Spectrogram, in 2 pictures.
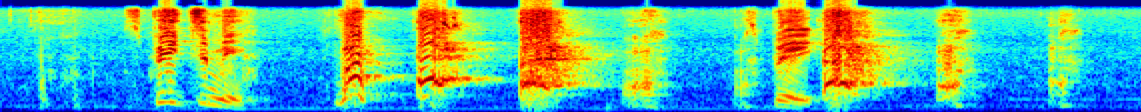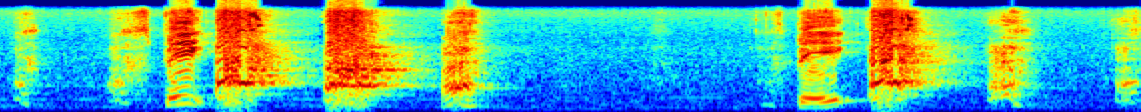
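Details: Dante, a pet dog, answers repeated commands to speak with a rapid run of loud barks and yelps, bursts closely packed over several seconds, mixed with a person saying speak, hush and quiet.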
